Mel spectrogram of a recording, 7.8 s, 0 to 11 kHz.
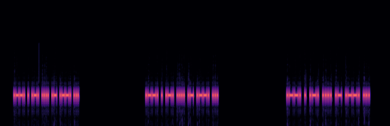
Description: Morse code, heard as a keyed tone, about 50 wpm, 700 Hz. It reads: PERHAPS PERHAPS PERHAPS
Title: Speed-Racing Top 500 Words 40wpm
